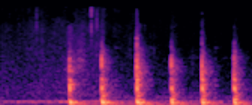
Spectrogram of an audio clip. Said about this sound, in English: And I knock hard on the door.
